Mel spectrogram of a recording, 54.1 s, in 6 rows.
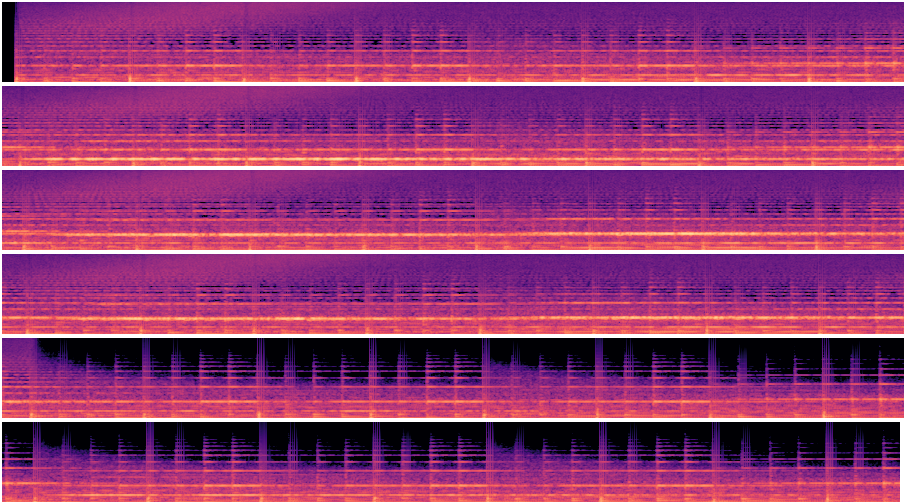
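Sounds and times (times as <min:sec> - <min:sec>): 
royalty free music: 0:00.1 - 0:54.0.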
